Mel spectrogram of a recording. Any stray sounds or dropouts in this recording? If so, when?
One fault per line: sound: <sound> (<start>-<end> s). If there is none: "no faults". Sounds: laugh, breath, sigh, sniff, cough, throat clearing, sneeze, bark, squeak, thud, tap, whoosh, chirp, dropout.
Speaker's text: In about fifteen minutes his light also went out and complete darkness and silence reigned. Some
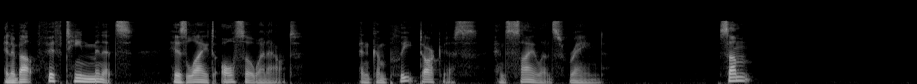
no faults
